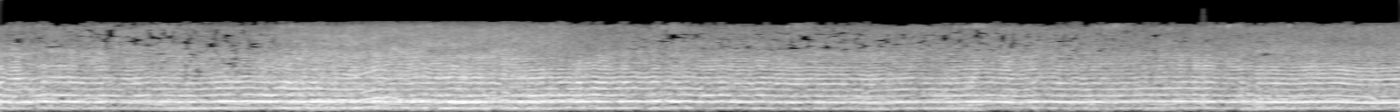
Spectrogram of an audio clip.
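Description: A bee fly buzzes steadily as it hovers close by.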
